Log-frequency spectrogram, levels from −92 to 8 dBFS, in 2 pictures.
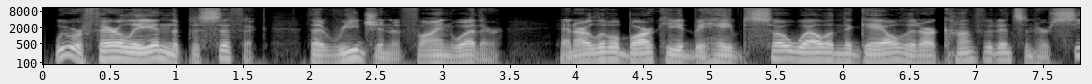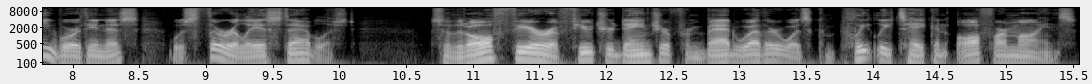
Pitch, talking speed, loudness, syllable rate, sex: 100 Hz, 180 wpm, -20 LUFS, 5.5 syllables/s, male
